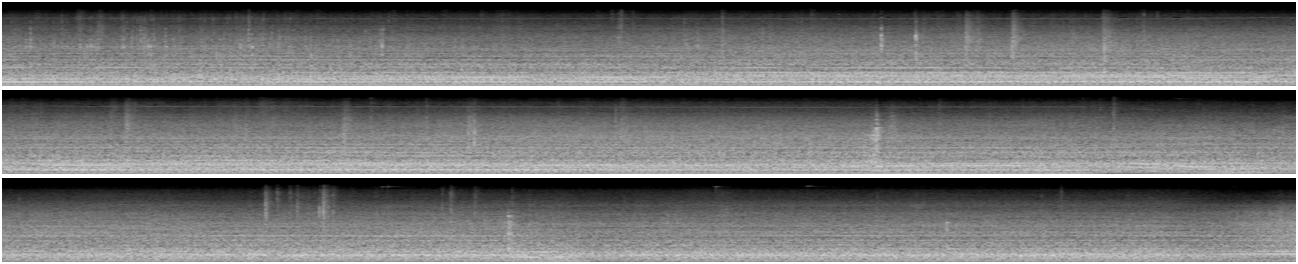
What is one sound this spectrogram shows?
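A trenching blade scrapes through soil.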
